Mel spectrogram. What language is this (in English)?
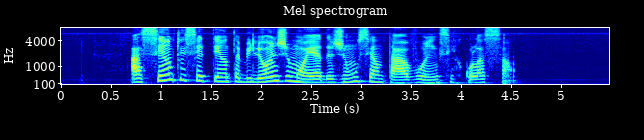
Portuguese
